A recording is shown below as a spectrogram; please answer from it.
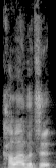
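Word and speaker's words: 革靴: 발음은 가와그츠.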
